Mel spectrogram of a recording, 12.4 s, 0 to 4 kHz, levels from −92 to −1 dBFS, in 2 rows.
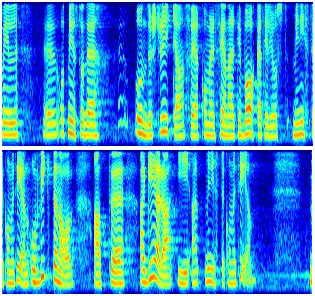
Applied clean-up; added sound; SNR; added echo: none; none; none; none.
